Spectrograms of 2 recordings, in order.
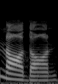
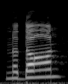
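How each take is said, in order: First: नादान said "naadaan", long first "aa"; correct long vowel. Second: नदान said "nadaan", short first "a"; wrong short vowel. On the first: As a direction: stretch the opening "naa" of नादान. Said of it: "और फिर शुद्ध है". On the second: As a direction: start नदान on a quick "na". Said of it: "पहले हमारी अशुद्ध शब्द है". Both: Shown as a demonstration.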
